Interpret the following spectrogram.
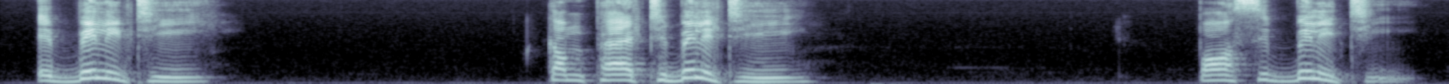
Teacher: And words that end with the suffix ty that are stress on the antepenultimate syllable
